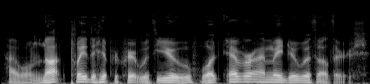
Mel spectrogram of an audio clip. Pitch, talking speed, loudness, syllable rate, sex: 95 Hz, 225 wpm, -18 LUFS, 5.6 syllables/s, male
